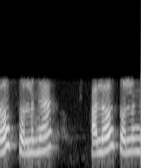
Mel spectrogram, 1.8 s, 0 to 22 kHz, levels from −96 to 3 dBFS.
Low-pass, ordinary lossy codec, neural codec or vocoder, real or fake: 3.6 kHz; none; none; real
